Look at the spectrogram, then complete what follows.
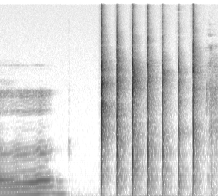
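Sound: hand clapping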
